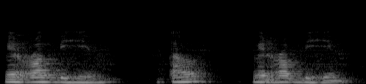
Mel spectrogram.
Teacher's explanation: dengan memasukkan nun sukun atau tanwin ke dalam huruf-huruf hijaiyah tanpa disertai gunah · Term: idgham bila gunah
